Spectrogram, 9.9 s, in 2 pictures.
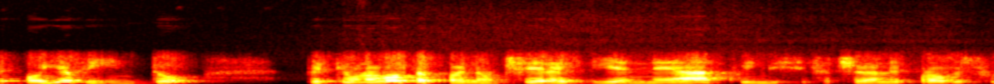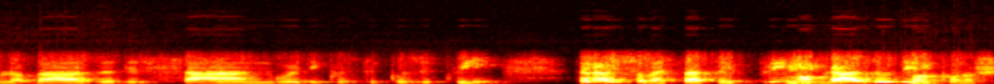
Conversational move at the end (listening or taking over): listening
